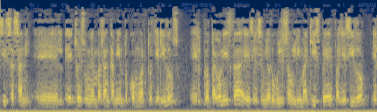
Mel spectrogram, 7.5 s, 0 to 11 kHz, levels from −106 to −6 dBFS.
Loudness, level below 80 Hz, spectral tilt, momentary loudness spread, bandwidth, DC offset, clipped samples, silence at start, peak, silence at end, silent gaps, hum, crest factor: -18 LUFS; -46 dBFS; -0.5 dB/octave; 6 LU; 9.2 kHz; 3%; under 0.1%; 0 s; -2 dBFS; 0 s; none; none; 18 dB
